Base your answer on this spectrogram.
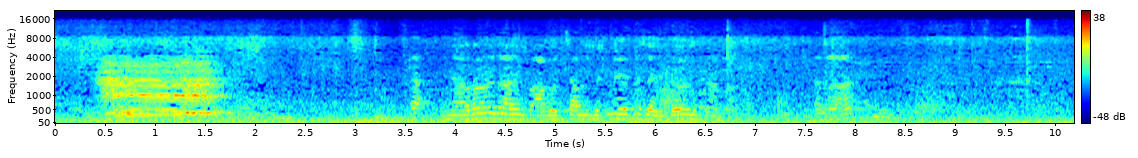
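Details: Heavily pregnant Jafarabadi buffalo, a milking breed, in its ninth month at a dairy farm in India, gives one loud harmonic moo lasting about a second, followed by quieter voice-like sounds and farm background noise.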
